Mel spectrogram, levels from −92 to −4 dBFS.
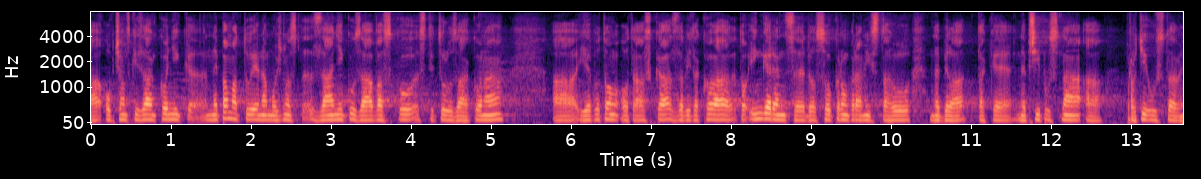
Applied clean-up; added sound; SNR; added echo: none; none; none; none.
